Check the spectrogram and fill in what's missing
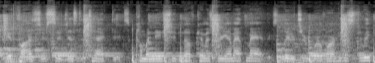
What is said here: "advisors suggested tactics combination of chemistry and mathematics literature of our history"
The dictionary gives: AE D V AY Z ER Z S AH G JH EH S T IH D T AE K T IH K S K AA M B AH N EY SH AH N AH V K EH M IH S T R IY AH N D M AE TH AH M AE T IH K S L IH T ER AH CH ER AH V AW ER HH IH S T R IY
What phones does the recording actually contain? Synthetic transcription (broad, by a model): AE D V AY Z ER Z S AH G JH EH S T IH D T AE K T IH K S K AA M B AH N EY SH AH N AH V K EH M IH S T R IY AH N M AE TH AH M AE T IH K S L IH T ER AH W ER AH V AW ER HH IH S T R IY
